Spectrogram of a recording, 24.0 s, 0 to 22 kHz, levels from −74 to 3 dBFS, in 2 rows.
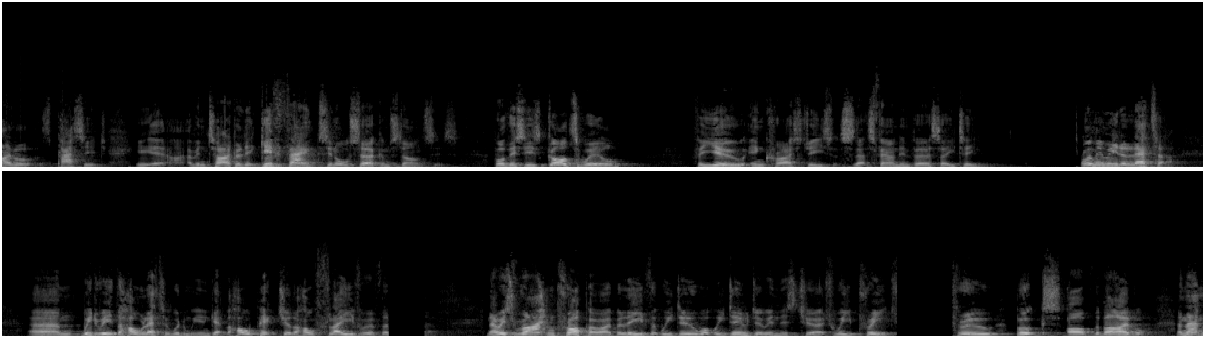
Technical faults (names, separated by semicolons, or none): filter restarted on every block; stream reconnect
